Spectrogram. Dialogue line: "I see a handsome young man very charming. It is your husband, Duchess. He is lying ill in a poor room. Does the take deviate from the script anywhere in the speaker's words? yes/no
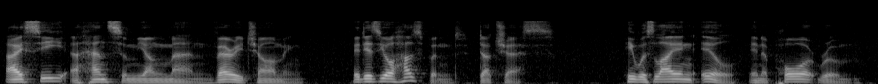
yes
